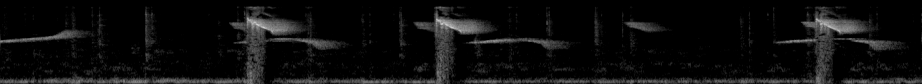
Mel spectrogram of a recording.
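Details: Female Mountain white-eye calling to provoke males into answering, giving sharp, high chips, each followed by a thin downslurred whistle, about every two seconds, over a faint low hum.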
